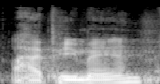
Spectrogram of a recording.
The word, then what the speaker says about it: Ip Man: It's just IP. – IP Man? – It's literally just IP Man.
